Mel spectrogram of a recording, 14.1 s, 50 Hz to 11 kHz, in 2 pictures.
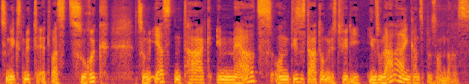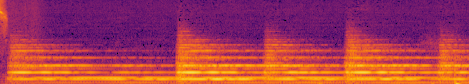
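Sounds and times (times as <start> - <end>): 
speech: 0.0 - 7.5
church bell ringing with heavy strikes: 7.2 - 14.0.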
